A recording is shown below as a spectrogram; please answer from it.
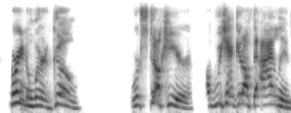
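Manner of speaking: put-on horrible cowboy accent. Recapping a TV episode, doing Sawyer's reply in a bad cowboy accent. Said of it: "I'm trying to be a cowboy".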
